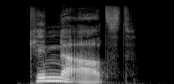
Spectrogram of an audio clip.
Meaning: paediatrician (UK), pediatrician (US) (male or of unspecified gender)
- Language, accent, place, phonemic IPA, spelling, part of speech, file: German, Germany, Berlin, /ˈkɪndɐˌaʁtst/, Kinderarzt, noun, De-Kinderarzt.ogg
